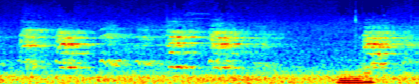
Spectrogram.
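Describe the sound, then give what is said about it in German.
Several dogs bark and yip in short, high-pitched bursts, coming in an irregular series over a steady, noisy background. “Was machen die Hunde denn da?”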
